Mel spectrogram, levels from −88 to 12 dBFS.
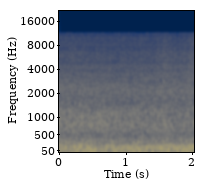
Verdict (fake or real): real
